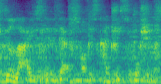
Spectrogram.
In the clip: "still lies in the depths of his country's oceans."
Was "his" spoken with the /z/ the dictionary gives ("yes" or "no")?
no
